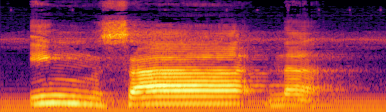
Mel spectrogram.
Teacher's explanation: Dan sa di sini ada alif, berarti mat tabi'i. Sa 2 harokat. Insana. Dan na tidak ada mat tabi'i.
